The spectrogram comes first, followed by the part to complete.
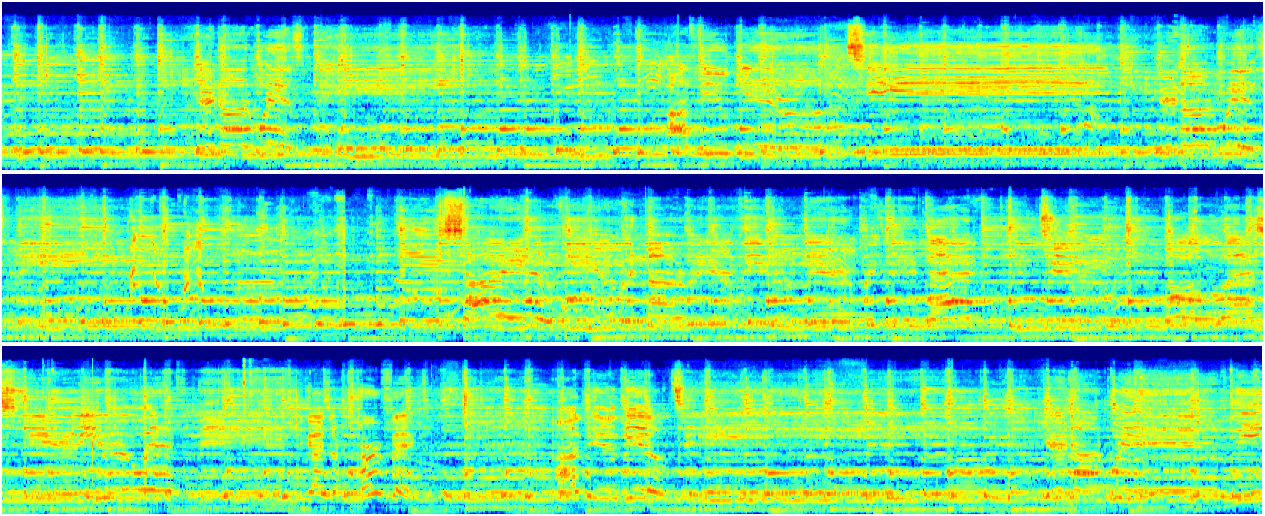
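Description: Live acoustic string band playing an upbeat folk song: ukuleles and acoustic guitar strumming, violin and mandolin, and upright bass keeping a steady beat.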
